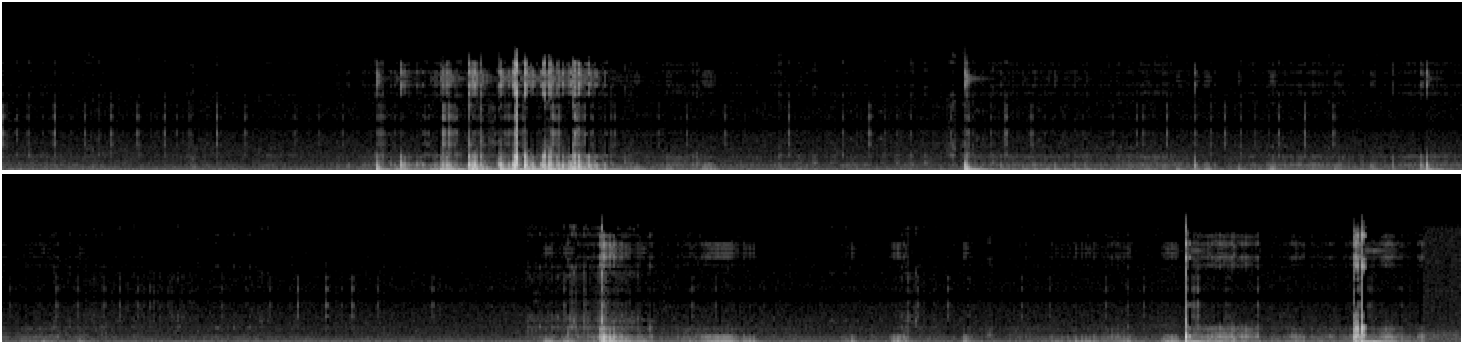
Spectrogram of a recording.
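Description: A hooked fish fought beside a plastic fishing kayak: a loud burst of splashing and thrashing about four seconds in, then scattered sharp knocks and clatter of rod, net and gear against the hull.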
